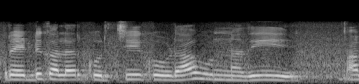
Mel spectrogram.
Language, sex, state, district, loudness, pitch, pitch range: Telugu, female, Andhra Pradesh, Annamaya, -16 LUFS, 220 Hz, 205-225 Hz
